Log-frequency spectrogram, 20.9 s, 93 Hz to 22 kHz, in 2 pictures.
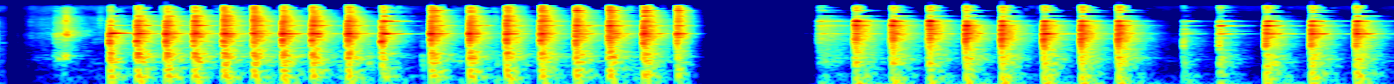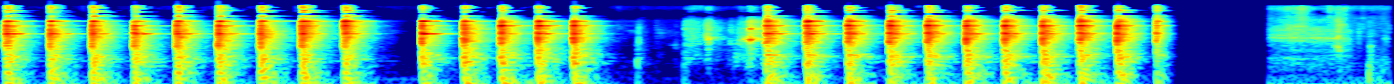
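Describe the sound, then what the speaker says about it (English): A hammer pounds a wheel bearing hub on a 2005 Dodge Dakota in rapid, loud metallic strikes. The blows come in repeated bursts with short pauses between them, close and ringing, with no talking. "So now we're going to hammer this off a few times."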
